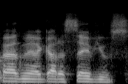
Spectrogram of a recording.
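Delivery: bad, terrible put-on Brooklyn accent. Mocking an actor's terrible accent in a movie role, in a bad brooklyn accent. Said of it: "I think it was like a Brooklyn accent".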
